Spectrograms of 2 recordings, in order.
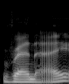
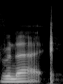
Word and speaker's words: Reneé: Like, is it Renee?" And she was like, "No, it's Renee." It was so stupid. Anyway, so it is just Renee, not Renee.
